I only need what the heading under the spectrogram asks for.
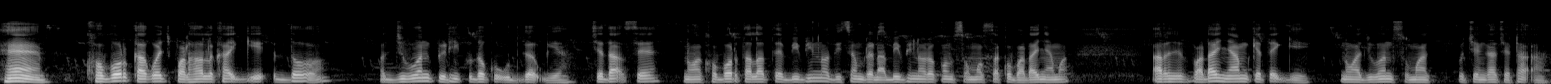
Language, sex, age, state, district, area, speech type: Santali, male, 30-45, West Bengal, Malda, rural, spontaneous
